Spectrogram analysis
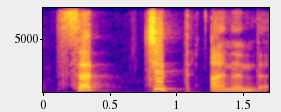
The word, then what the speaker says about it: Sat Chit Ananda: Sat Chit Ananda. I have to pronounce it carefully. There's no H there.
